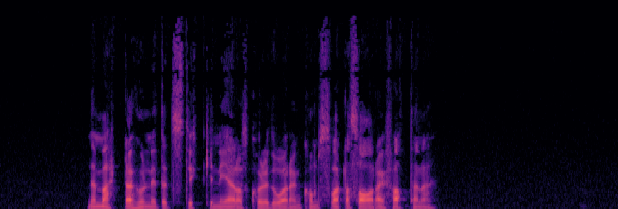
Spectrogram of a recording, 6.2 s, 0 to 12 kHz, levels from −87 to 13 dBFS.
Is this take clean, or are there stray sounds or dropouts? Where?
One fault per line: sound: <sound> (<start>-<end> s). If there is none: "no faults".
no faults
